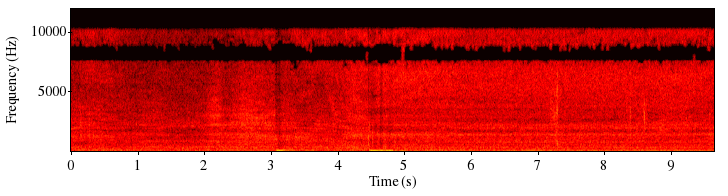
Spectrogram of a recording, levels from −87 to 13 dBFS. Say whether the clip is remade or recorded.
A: remade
